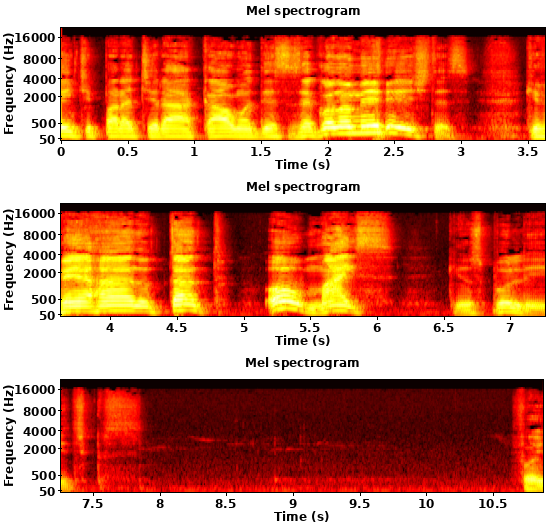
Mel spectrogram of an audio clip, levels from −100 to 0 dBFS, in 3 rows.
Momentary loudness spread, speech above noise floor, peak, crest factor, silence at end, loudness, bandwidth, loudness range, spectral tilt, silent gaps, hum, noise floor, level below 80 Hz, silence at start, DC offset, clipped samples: 18 LU; 49 dB; 0 dBFS; 18 dB; 0 s; -16 LUFS; 16.5 kHz; 14 LU; -4 dB/octave; none; none; -65 dBFS; -56 dBFS; 0 s; under 0.1%; under 0.1%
